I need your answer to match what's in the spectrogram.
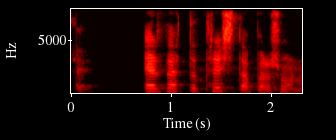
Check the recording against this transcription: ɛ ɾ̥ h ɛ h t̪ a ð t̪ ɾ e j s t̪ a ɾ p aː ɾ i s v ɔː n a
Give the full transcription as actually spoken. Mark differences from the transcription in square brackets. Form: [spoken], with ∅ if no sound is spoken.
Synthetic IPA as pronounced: ɛ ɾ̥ [θ] ɛ h t̪ a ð [t̪ʰ] ɾ e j s t̪ a [∅] p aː ɾ [a] s v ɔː n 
